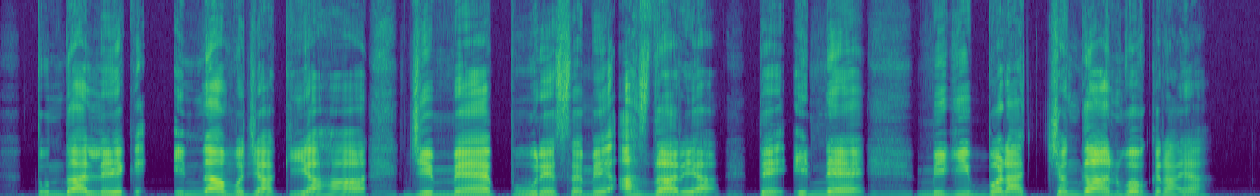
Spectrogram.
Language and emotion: Dogri, happy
